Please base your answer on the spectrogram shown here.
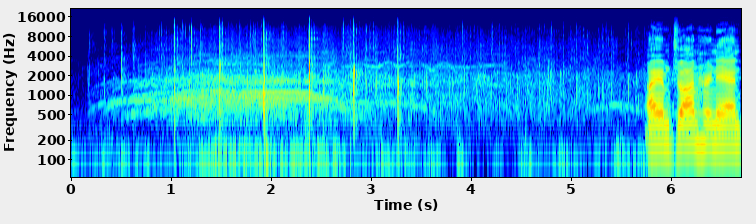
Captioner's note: audience applauding; audience cheering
